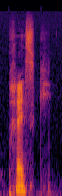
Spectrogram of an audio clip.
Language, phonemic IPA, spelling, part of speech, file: French, /pʁɛsk/, presque, adverb, Fr-presque.ogg
- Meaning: almost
